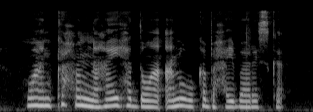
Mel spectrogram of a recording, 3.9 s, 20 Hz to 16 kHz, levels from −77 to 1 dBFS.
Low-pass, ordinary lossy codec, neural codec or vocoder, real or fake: 10.8 kHz; none; none; real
